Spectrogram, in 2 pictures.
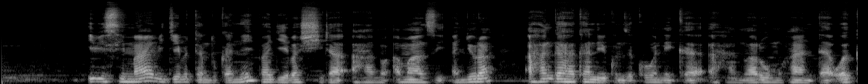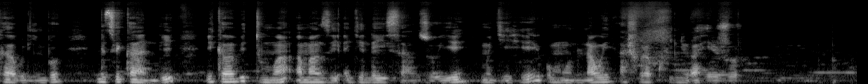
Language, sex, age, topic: Kinyarwanda, female, 18-24, government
